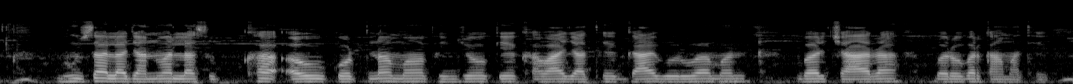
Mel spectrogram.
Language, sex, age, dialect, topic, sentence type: Chhattisgarhi, male, 18-24, Western/Budati/Khatahi, agriculture, statement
